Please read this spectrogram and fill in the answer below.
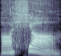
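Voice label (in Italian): Fricative alveopalatali; IPA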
